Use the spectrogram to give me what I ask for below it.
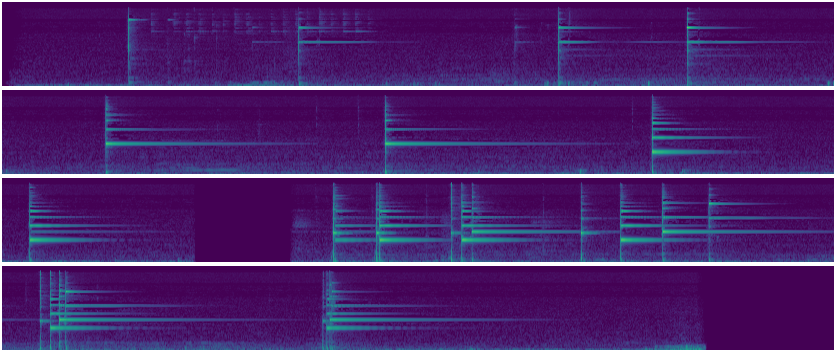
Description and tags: Sounds taken from an arp with hard strings and a piece of metal placed on the instrument.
